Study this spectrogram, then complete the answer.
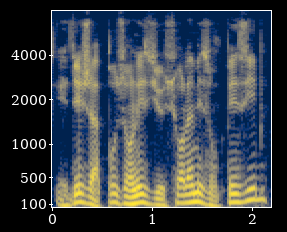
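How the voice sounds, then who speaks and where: A man narrating a novel as an audiobook reader, with expressive, varied phrasing. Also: medium pitch, fast, dry recording. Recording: dull lo-fi dry recording.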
